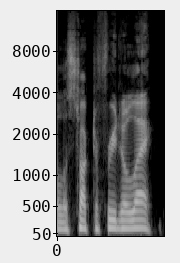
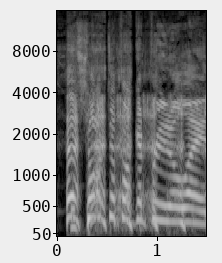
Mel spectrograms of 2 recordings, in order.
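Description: First: Said in the usual way. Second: High, emphatic rallying cry; mock fired-up. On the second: Host jokingly rallying listeners to investigate coworkers, mock fired-up. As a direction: pitch it up like a motivational rant. Repeats suggestion in mock enthusiasm.

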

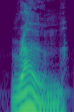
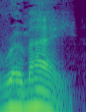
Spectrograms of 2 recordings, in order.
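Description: First: Rome as one syllable, silent E; like the city. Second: Rome said as two syllables, "ro-MAY"; Rome as French-sounding "roh-MAY", second syllable stressed; accented pronunciation. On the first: Narrator misreading the character's name, Rome said like the city. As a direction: say Rome plainly to rhyme with "home". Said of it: "like the city". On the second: Narrator giving a character's romantic name, Rome pronounced "ro-MAY". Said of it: "Sounds romantic". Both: Shown as a demonstration.

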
